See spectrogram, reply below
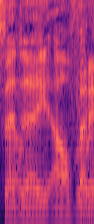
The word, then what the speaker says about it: Fede Alvarez: That's Fede Alvarez.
